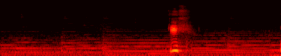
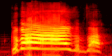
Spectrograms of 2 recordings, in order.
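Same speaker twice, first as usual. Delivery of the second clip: shouted high-pitched goodbye; loud high goodbye; 19 dB louder than usual. Real, not acted. Loud farewell to chat.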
